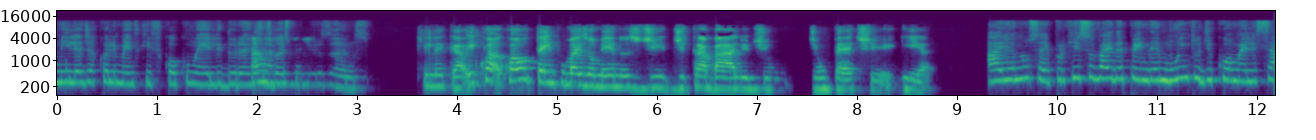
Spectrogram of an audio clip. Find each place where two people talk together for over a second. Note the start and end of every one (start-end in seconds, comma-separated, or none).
none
